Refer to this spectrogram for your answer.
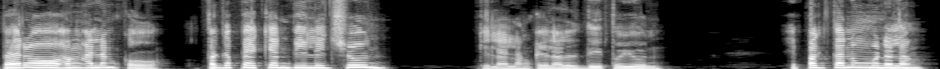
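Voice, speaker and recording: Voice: mid-range voice, lively intonation, moderate pace, voice pushed up, natural voice. A narrator voicing a chatty woman who cleans a church, talking in a colloquial, matter-of-fact and emphatic way. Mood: chatty, sure. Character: chatty, admiring female church cleaner, older than youth.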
